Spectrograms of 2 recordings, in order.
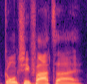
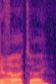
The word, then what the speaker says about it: Gong Xi Fa Cai: It depends on where you are. – Well, how do you say it in Chinese? Oh, yeah, where you are. – Gong Xi Fa Cai is in China.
